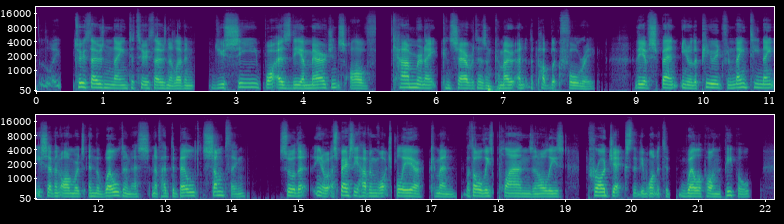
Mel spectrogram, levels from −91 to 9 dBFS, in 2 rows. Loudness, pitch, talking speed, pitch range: -19 LUFS, 145 Hz, 190 wpm, 135-165 Hz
